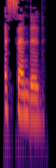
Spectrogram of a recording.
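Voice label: "ascended", British English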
